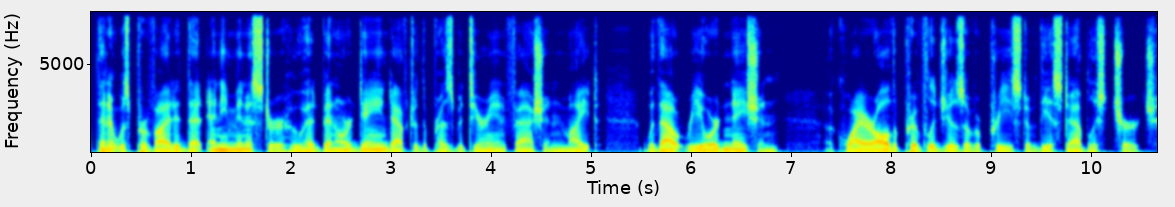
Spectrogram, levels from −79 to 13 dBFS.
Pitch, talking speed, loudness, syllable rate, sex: 95 Hz, 165 wpm, -19 LUFS, 5.5 syllables/s, male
